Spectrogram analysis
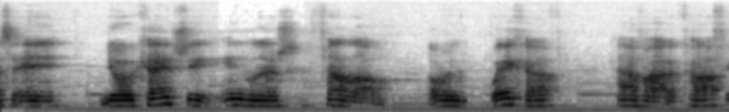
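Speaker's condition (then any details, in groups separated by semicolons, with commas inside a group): ALS; onset in finger, slightly bent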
